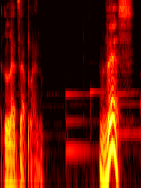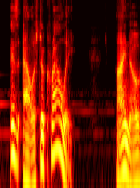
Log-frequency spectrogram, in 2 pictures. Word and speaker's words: Crowley: I know, some people pronounce it Crowley. I'm not saying Crowley. Crowley. Crowley's better. Crowley? Crowley sounds like I don't know what the hell I'm talking about. I know it might be Crowley. He may have pronounced it Crowley. Supposedly there are recordings of him pronouncing it as Crowley.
